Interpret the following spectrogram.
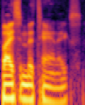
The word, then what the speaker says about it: Bison Botanics: I know I mispronounced it last week it's not botanicals. Bison botanicals. It's bison botanics out there in the out in Buffalo.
